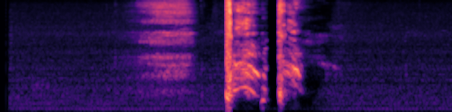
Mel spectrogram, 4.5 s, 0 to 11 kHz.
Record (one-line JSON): {"cough_length": "4.5 s", "cough_amplitude": 32768, "cough_signal_mean_std_ratio": 0.31, "survey_phase": "beta (2021-08-13 to 2022-03-07)", "age": "18-44", "gender": "Female", "wearing_mask": "No", "symptom_none": true, "smoker_status": "Current smoker (e-cigarettes or vapes only)", "respiratory_condition_asthma": false, "respiratory_condition_other": false, "recruitment_source": "REACT", "submission_delay": "0 days", "covid_test_result": "Negative", "covid_test_method": "RT-qPCR", "influenza_a_test_result": "Negative", "influenza_b_test_result": "Negative"}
